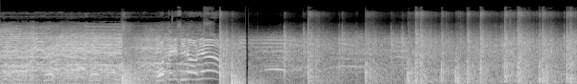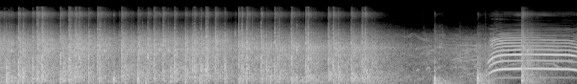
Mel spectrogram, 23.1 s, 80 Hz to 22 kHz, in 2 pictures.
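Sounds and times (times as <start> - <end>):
firecrackers banging rapidly: 0.2 - 22.8.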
